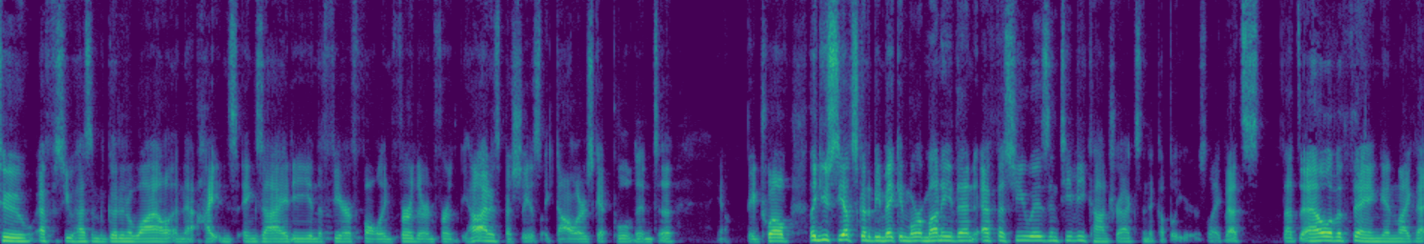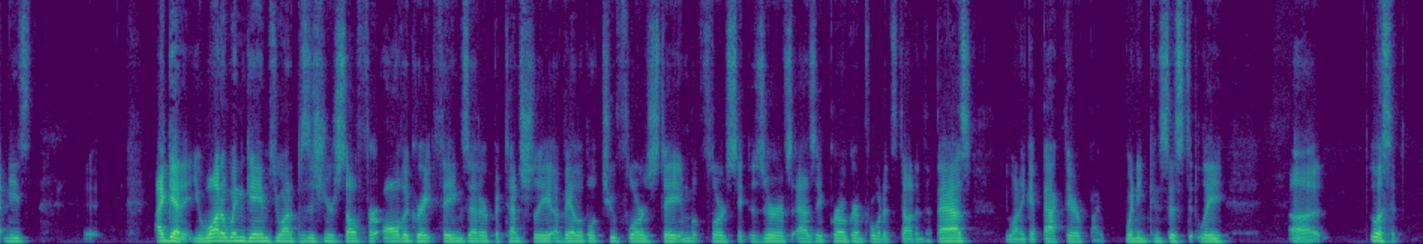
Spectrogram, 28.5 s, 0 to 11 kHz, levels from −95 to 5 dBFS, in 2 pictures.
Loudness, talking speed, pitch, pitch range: -26 LUFS, 240 wpm, 140 Hz, 130-155 Hz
